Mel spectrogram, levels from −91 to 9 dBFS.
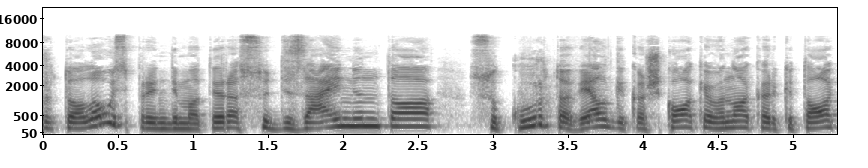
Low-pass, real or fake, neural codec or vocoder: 9.9 kHz; real; none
